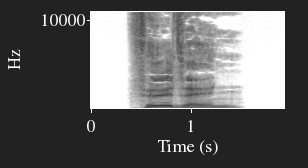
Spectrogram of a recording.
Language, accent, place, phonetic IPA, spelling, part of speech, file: German, Germany, Berlin, [ˈfʏlzl̩n], Füllseln, noun, De-Füllseln.ogg
- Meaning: dative plural of Füllsel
